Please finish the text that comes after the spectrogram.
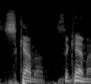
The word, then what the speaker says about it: Sikkema: Sikkema? How am I saying this? Sakema. I said it right.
